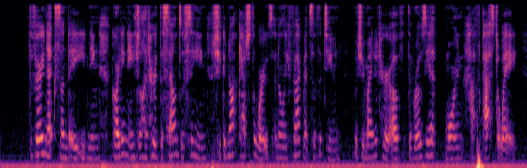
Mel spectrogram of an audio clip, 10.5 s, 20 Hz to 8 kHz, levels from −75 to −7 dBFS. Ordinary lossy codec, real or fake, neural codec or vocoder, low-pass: AAC, 32 kbps; real; none; 7.2 kHz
